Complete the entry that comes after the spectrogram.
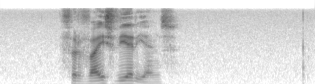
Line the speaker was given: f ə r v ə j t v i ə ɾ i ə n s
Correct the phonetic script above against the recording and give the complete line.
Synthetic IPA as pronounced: f ə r v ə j s v i ə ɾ i ə n s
